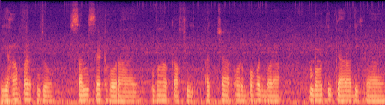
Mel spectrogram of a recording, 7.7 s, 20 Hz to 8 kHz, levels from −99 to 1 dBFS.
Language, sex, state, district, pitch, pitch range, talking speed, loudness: Hindi, male, Madhya Pradesh, Dhar, 105 Hz, 100-110 Hz, 140 wpm, -18 LUFS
